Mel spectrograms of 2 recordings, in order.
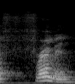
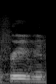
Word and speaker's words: Fremen: How'd you pronounce it? The Fremen, right? The Fremen, yeah. You said the Freeman.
